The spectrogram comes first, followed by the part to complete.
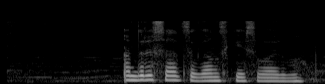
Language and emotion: Russian, sad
